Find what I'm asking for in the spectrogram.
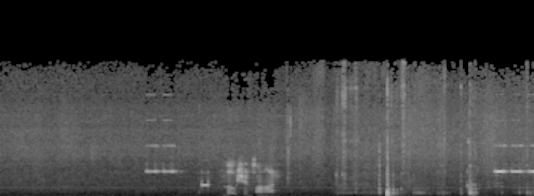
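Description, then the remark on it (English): Short, high-pitched electronic tones like keypad dialing beeps, followed by a series of brief sharp beeps from a Simon home security panel as the system is armed with doors and windows on. A person speaks briefly amid the tones over faint background hiss. “So now if you can hear it, the system is arming itself.”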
